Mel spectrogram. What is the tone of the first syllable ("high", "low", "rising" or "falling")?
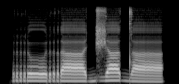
low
